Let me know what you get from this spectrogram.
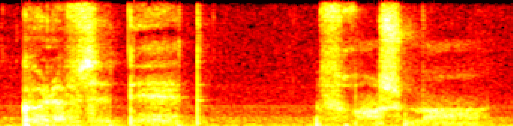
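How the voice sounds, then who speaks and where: A young man speaks in a soft breathy whisper, giving casual, slangy ASMR gaming commentary with a hesitant delivery. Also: slow. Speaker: ASMR video creator.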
